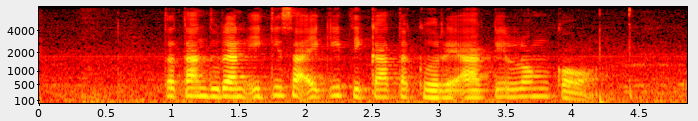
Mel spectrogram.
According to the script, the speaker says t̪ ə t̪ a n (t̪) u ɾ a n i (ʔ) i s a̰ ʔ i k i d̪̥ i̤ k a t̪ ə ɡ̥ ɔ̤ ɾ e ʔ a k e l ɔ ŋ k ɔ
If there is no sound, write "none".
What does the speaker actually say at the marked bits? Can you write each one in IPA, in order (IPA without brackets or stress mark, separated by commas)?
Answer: d̪, k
